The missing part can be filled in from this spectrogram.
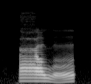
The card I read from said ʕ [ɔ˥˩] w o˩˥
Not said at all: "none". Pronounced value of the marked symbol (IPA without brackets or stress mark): ɔ˥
